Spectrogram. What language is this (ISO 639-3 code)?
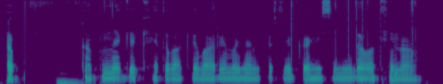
mag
